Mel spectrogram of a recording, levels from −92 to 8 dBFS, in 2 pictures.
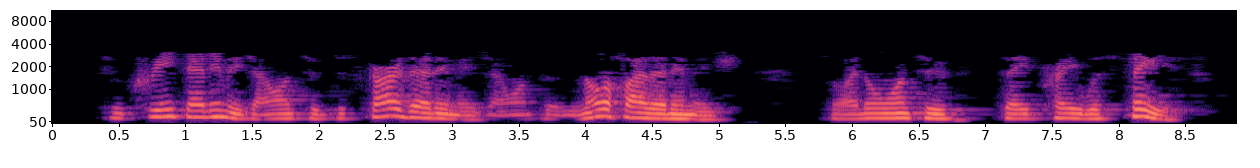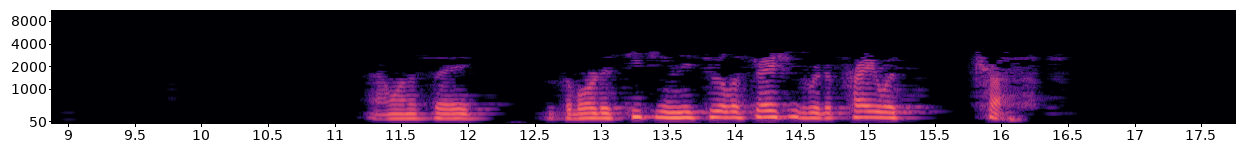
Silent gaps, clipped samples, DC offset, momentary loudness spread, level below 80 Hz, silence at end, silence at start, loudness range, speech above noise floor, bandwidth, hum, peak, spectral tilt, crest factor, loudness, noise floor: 5.60-5.74 s, 8.83-8.94 s, 9.08-9.72 s, 9.85-11.17 s, 12.45-12.50 s, 15.65-15.72 s; under 0.1%; under 0.1%; 15 LU; -76 dBFS; 1.6 s; 0.45 s; 9 LU; over 67 dB; 3.2 kHz; none; -8 dBFS; -13.5 dB/octave; 18 dB; -24 LUFS; under -90 dBFS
